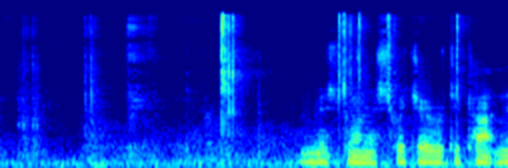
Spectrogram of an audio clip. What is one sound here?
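A multimeter dial clicks as it is turned.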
